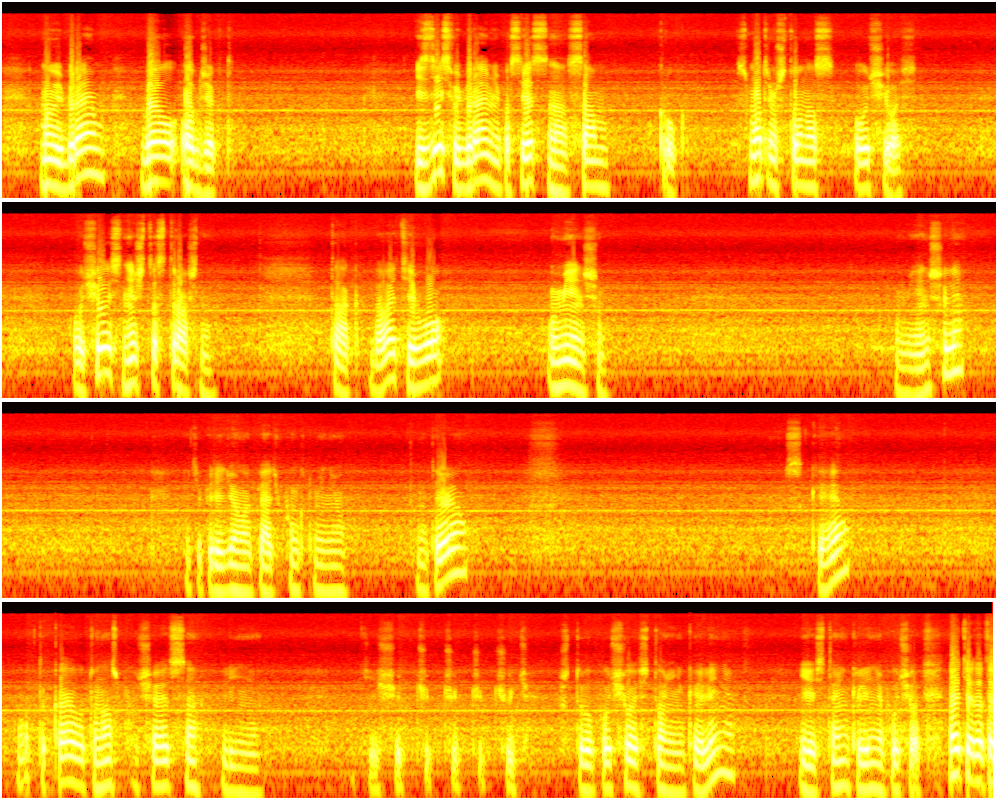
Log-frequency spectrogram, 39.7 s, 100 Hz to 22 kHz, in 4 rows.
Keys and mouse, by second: 3.1-4.9 drag, 7.6-11.0 middle drag, 11.7 z, 11.9 middle click, 12.5-13.9 middle drag, 13.9 right click, 21.9-23.8 drag, 24.0-29.2 middle drag.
